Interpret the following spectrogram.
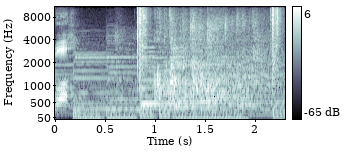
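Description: Background music with a heavy, stepping bass line. About a second in, bowling pins crash and scatter as the ball strikes.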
